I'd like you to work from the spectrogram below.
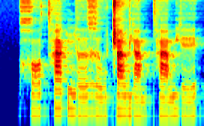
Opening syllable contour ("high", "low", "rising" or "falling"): rising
